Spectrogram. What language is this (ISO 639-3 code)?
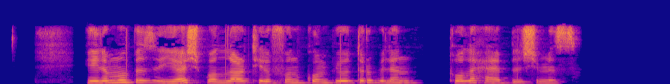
uig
